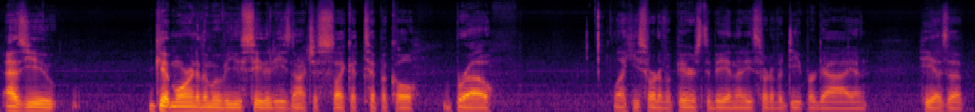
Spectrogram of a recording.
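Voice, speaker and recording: An actor with an extremely deep voice and a level, unvaried delivery. He speaks haltingly in an interview, with restarts and fillers as he works out how to describe his role. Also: little pitch movement, darkish tone. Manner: halting, searching for words. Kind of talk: interview talk about a character.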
